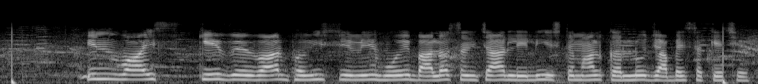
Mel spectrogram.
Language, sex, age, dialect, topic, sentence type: Maithili, female, 18-24, Angika, banking, statement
